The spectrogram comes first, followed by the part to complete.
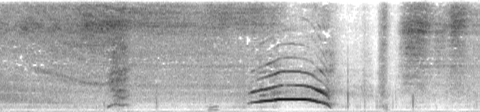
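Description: Breath hissing as a ripped mylar character balloon is blown up by mouth. About three seconds in, a loud high squeal rises and falls in pitch for about a second.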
